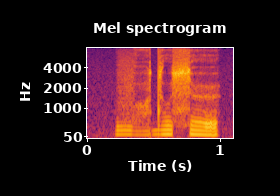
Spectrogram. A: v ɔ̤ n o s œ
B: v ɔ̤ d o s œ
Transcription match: B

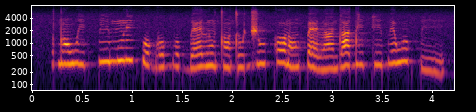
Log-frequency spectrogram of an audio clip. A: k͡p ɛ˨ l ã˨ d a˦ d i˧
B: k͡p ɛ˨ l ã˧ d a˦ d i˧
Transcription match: B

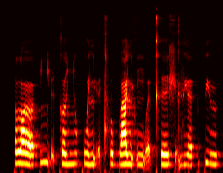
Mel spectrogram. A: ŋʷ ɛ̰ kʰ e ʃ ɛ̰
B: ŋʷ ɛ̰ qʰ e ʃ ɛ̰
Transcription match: A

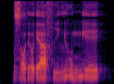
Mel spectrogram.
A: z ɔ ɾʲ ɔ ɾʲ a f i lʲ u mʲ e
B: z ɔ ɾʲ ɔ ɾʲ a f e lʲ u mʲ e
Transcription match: A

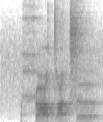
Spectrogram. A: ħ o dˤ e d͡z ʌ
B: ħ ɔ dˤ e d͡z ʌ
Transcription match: A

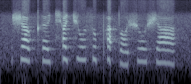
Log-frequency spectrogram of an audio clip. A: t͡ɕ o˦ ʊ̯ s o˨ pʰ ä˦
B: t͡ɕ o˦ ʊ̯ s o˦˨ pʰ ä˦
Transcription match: B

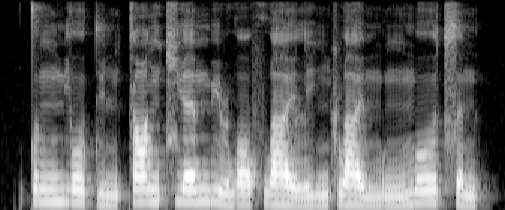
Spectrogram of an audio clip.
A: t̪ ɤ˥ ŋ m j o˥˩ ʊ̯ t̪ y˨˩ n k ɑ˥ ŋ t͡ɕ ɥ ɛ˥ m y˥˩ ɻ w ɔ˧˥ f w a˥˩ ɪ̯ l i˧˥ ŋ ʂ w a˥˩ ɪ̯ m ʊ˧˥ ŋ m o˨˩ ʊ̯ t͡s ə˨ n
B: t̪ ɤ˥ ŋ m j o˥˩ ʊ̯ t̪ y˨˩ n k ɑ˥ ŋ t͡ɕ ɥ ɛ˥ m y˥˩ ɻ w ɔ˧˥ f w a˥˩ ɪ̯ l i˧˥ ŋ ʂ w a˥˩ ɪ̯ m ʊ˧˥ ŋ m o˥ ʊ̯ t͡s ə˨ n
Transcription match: B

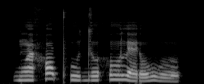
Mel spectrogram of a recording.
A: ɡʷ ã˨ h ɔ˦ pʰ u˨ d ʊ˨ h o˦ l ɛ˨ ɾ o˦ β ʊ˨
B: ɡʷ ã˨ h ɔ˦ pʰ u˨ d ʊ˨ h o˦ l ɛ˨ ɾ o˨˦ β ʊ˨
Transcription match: B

